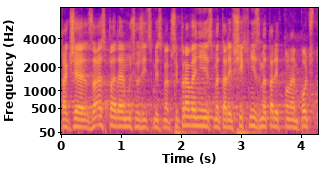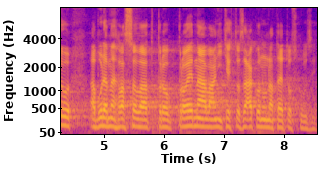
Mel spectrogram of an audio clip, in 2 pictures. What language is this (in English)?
Czech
